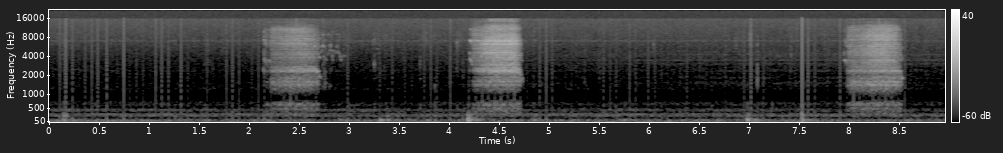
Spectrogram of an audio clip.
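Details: Barn owl chick at the nest in Israel, 2022, gulping down a rodent; three breathy, rasping hisses spaced about two to four seconds apart, with faint thumps and hum between them.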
